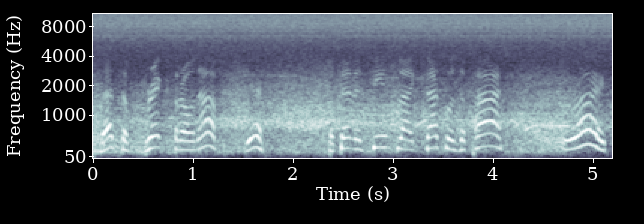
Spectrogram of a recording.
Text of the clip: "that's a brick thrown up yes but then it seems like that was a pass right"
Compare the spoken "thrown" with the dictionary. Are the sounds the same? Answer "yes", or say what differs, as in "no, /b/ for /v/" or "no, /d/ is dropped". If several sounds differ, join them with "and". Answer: yes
